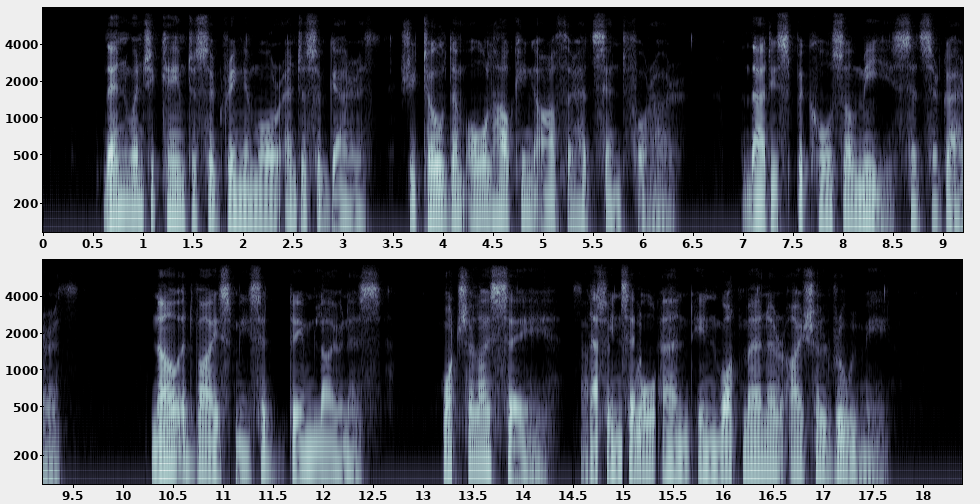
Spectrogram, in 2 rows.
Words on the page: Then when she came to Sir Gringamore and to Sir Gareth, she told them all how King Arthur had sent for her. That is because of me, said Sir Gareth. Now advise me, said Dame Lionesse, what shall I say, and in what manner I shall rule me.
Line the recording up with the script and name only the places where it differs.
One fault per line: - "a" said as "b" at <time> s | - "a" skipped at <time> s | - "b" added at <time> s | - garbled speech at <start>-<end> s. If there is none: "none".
- garbled speech at 14.5-15.3 s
